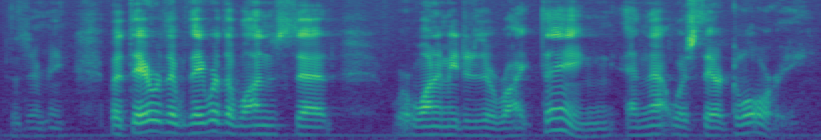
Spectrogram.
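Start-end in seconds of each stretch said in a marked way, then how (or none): 0.1-0.5 much softer, half to himself; quiet amused repeat. Shown as a demonstration. Preacher repeating the line to the congregation, softly amused. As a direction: echo it under your breath, amused.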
